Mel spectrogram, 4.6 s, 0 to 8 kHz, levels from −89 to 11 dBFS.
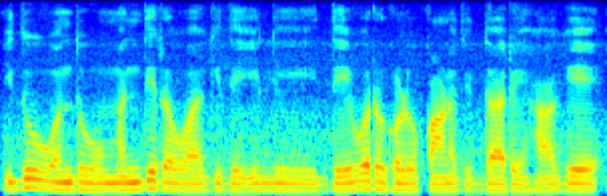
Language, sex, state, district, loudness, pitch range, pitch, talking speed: Kannada, female, Karnataka, Bidar, -18 LUFS, 100-105 Hz, 105 Hz, 90 wpm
